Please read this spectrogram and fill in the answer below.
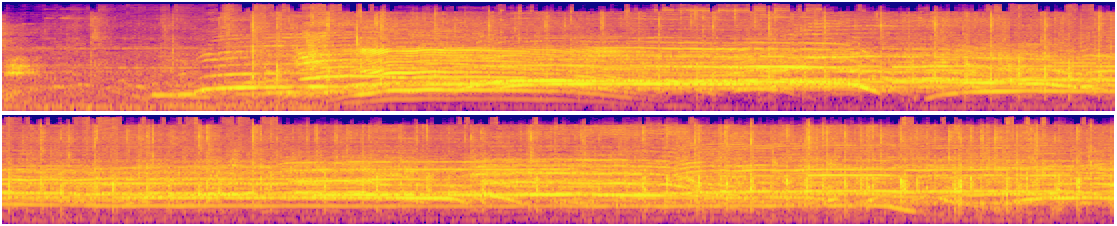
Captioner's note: guests cheering and applauding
